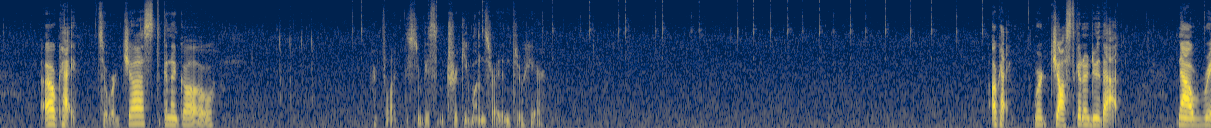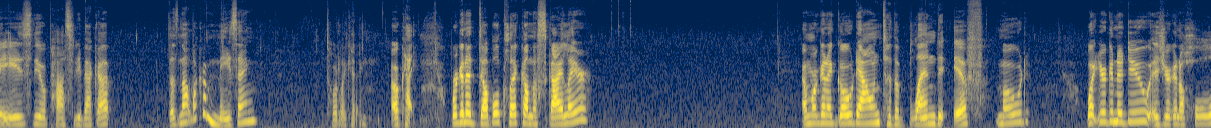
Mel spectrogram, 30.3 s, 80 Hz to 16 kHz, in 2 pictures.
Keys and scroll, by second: 3.3 [.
